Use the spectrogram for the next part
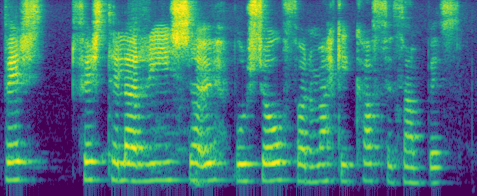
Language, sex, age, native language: Icelandic, female, 11, Icelandic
